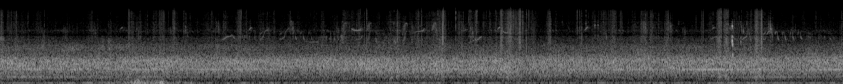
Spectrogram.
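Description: European stonechat calling: a scatter of hard, sharp clicking 'tchak' notes and a few short thin whistles, over a steady background rush.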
